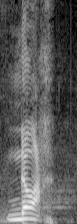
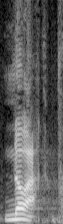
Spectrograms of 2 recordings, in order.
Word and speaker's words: Noach: And he named his son Noah. Now, the Hebrew pronunciation of this has a little at the end of it. So it's Noach. Noach.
